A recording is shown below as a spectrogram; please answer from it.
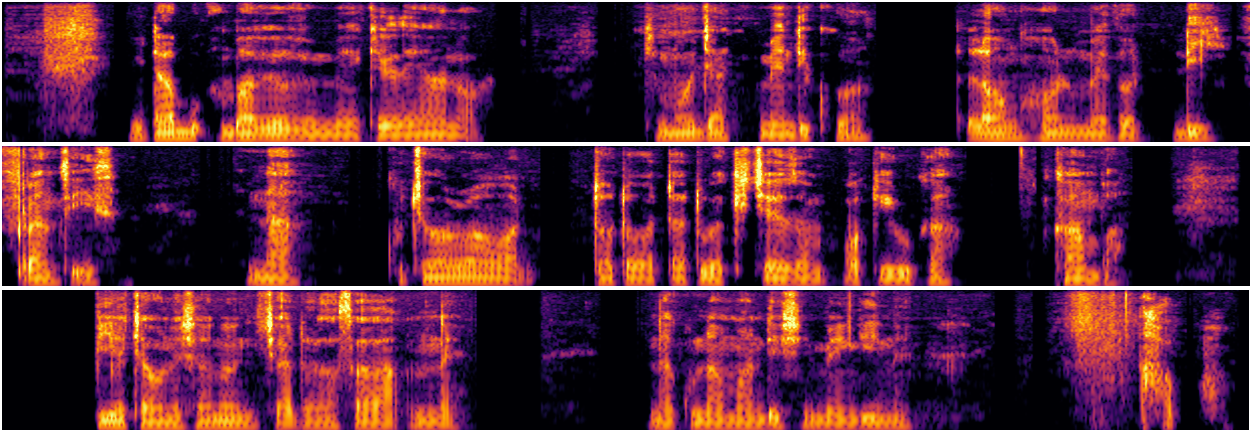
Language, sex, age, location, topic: Swahili, male, 18-24, Mombasa, education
